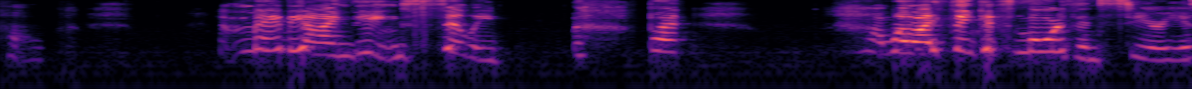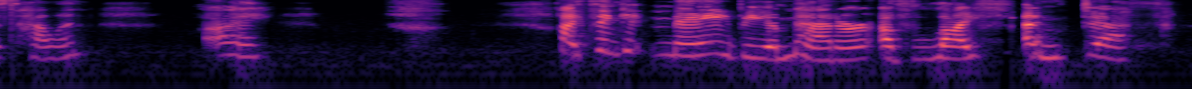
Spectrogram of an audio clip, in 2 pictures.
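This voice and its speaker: A woman's voice: high voice, takes it slowly, pauses often, sharp tone, no echo, full character voice. An actress playing a nervous, secretly bitter woman with a hesitant, pleading manner in an old-time radio suspense drama. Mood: frightened.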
